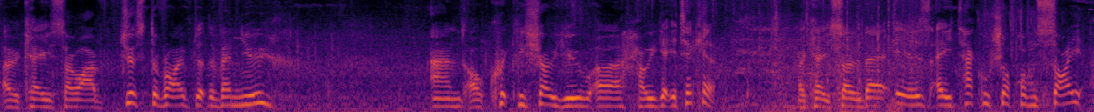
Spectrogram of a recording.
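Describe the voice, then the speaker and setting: A chatty, excitable man, narrating his own fishing vlog and laughing easily. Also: a little high, a little slow, soft background music. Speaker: fishing vlogger.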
